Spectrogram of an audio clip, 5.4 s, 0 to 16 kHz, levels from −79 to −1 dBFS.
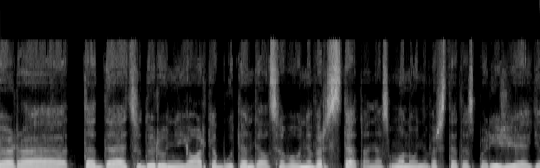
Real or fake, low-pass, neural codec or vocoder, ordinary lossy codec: real; 10.8 kHz; none; Opus, 16 kbps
